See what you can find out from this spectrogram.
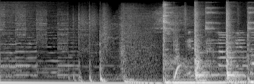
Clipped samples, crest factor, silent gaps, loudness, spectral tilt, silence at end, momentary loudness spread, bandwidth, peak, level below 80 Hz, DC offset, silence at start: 0.3%; 10 dB; none; -12 LUFS; -4.5 dB/octave; 0 s; 10 LU; over 20 kHz; 0 dBFS; -14 dBFS; under 0.1%; 0 s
